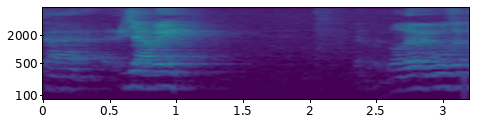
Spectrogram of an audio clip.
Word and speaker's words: Yahvé: Y es el tetragrama lo que está ahí, que nosotros no pronunciamos. O sea, Yahvé.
